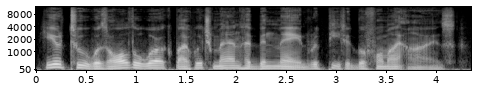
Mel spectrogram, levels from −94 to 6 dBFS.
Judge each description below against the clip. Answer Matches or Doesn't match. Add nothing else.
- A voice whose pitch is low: Matches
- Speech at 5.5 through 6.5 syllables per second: Doesn't match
